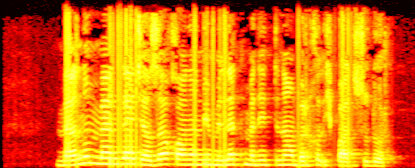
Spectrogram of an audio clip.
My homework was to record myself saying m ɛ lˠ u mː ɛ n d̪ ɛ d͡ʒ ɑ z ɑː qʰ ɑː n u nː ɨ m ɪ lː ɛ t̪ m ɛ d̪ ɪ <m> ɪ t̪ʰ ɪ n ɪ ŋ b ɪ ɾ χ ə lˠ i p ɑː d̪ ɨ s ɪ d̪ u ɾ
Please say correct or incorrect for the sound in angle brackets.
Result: incorrect: n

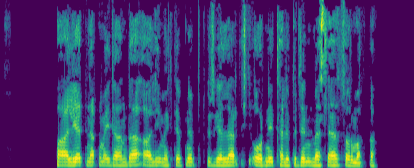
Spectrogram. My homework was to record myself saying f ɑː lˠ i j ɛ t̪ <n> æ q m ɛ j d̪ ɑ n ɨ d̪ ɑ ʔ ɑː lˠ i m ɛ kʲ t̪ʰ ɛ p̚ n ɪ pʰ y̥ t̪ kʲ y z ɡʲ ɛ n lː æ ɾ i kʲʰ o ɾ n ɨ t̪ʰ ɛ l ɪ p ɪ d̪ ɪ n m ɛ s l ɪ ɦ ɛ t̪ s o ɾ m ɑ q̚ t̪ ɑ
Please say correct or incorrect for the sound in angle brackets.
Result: correct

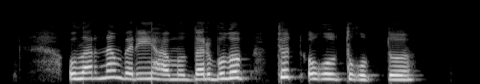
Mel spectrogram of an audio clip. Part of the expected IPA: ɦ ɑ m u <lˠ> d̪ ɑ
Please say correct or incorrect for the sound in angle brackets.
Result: correct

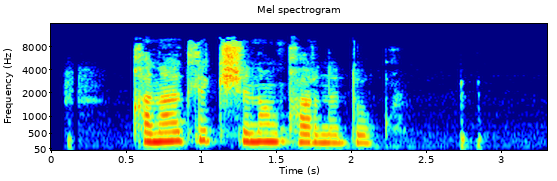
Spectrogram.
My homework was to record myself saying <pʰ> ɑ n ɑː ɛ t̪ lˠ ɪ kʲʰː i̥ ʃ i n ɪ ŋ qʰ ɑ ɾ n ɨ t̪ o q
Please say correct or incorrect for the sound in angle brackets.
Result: incorrect: qʰ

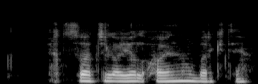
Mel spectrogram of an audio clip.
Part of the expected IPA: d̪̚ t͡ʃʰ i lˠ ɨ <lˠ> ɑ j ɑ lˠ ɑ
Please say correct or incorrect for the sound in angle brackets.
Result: incorrect: none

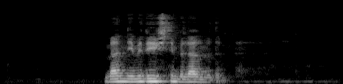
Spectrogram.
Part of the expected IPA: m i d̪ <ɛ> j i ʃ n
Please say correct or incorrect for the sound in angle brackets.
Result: incorrect: e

